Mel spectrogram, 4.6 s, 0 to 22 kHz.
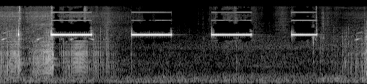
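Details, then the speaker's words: Gate opener on the combined D5 sliding and Vantage swing setup gives four evenly spaced high beeps, about one per second, signalling gate stalled because the manual release isn't engaged. "stored yep gate stalled which means our manual release isn't engaged"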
